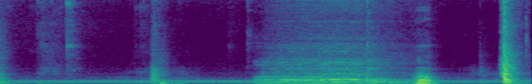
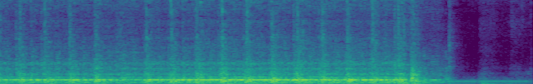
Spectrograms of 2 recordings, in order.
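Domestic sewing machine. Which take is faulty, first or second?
first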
